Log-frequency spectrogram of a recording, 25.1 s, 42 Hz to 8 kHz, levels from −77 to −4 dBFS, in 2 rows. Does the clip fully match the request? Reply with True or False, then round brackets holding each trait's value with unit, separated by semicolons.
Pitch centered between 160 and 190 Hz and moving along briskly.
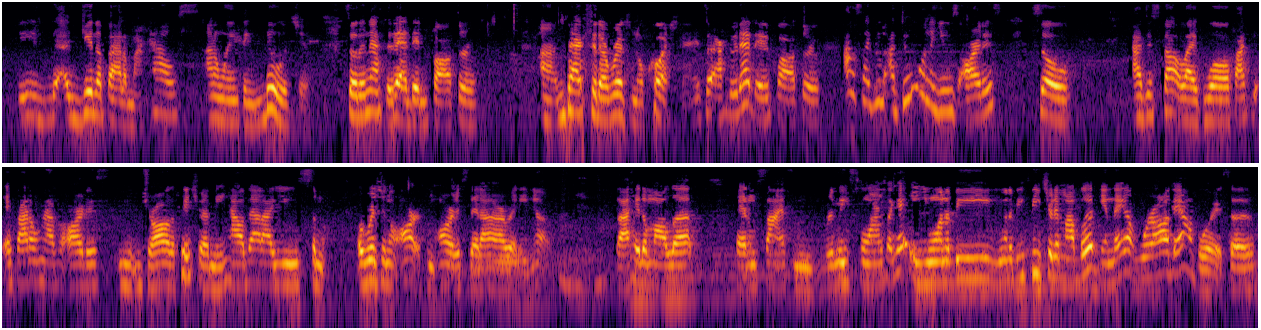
True (185 Hz; 265 wpm)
